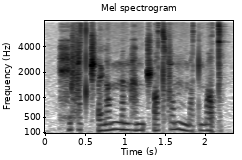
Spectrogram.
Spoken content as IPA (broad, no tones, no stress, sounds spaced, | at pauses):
h ɪ f ɒ tˤ t͡ʃʼ ə ɳ ɑ mː æ m ɦ ɜ m t͡ʃʼ u tˤ f ɒ mː i tˤ m ɔ tˤ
